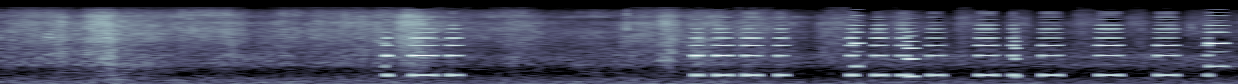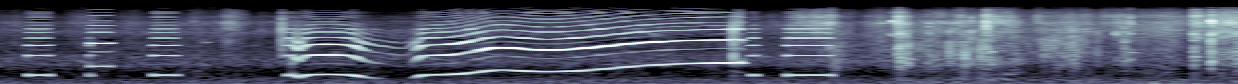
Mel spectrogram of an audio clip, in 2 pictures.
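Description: Metal detector target tones: short, steady-pitched electronic beeps starting about two seconds in, coming quicker and in an even run from about four seconds. Near eight seconds comes one continuous tone that dips, then climbs in pitch for about two seconds, followed by a last short burst of beeps.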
